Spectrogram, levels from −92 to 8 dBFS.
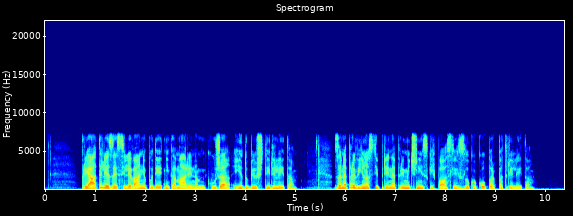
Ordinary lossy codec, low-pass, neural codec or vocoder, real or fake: none; 7.2 kHz; codec, 16 kHz, 16 kbps, FunCodec, trained on LibriTTS, 50 frames a second; fake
